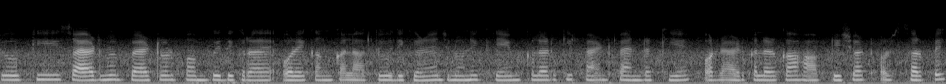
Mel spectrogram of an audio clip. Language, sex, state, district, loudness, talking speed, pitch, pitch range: Hindi, female, Bihar, East Champaran, -23 LUFS, 220 wpm, 205 Hz, 195-210 Hz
